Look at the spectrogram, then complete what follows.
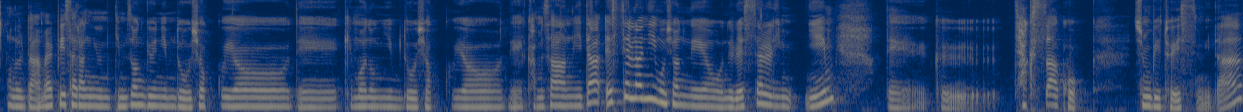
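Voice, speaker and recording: A woman with a medium pitch speaks at a fairly slow pace, her intonation fairly even. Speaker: news show host, journalist. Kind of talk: live-stream news talk show. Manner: conversational, many fillers.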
